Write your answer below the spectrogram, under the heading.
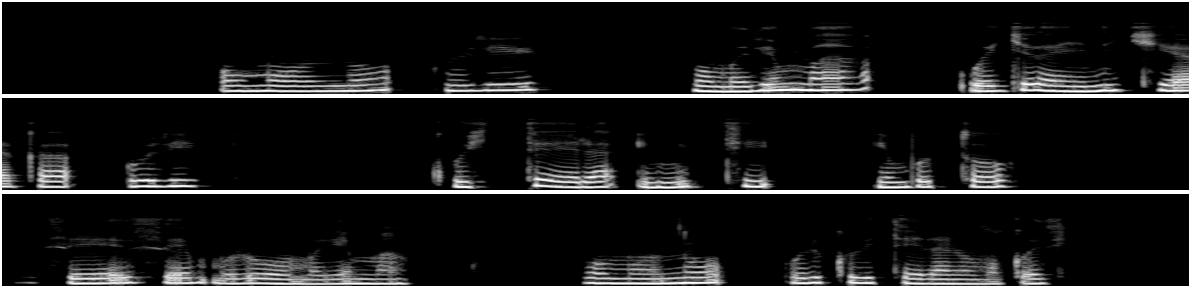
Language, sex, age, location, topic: Kinyarwanda, female, 18-24, Huye, agriculture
